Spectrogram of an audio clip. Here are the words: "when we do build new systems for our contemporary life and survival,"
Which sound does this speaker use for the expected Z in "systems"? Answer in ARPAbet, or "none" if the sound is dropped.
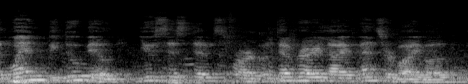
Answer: S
